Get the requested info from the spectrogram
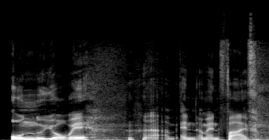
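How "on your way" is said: loud mock-Japanese accent; hammed-up katakana-style Japanese English. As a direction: sound out each syllable in a Japanese accent. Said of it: "as the Japanese would say".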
